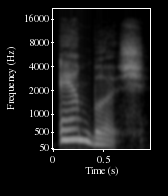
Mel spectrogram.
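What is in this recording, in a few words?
"ambush", English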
